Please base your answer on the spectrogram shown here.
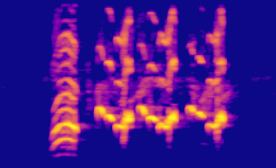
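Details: Oriental magpie-robin singing in an excited fighter style that provokes other birds and copies bulbul sounds; one harsh buzzy note, then a run of short bright whistled phrases, quiet surroundings.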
